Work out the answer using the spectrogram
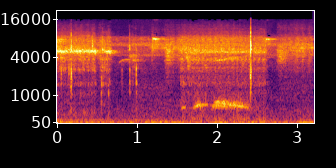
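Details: Spotted dove at a bird farm in Ba Vì, Vietnam, uttering one low, mellow coo phrase: a short note, then a longer drawn-out note. Faint high chirps and background hiss are also audible.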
